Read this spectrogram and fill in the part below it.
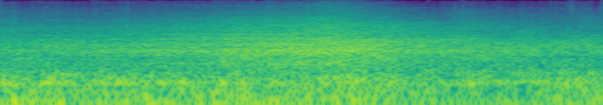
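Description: A car rushes past close by.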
